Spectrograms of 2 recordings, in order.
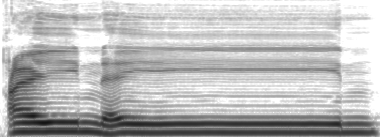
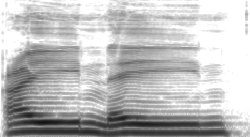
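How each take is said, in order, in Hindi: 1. स्वर को चार हरकत तक खींचा जाता है। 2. स्वर को दो हरकत तक खींचा जाता है। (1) "चार हरकत" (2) "दो हरकत"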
